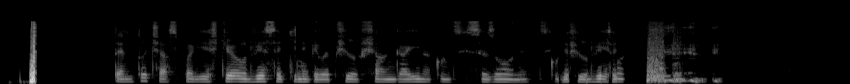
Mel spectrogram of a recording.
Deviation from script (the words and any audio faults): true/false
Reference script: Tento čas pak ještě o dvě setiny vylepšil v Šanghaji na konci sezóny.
true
